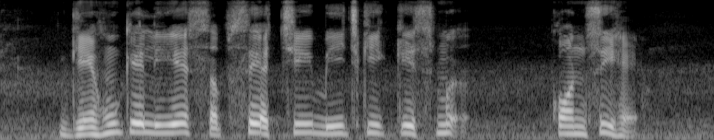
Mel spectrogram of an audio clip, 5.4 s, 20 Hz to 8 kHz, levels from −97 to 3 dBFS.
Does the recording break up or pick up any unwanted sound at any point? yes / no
no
